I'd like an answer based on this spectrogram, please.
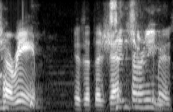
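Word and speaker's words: Zhentarim: Gentarim. Is it the Gentarim or Centurim. Okay. Zentarim? Zentarim?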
